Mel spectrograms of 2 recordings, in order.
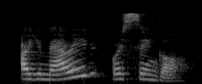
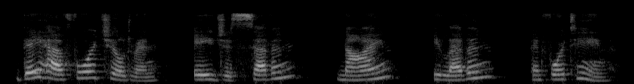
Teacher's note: rising intonation when you're not finished speaking and you have something more to say, and then falling intonation at the end of your sentence.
